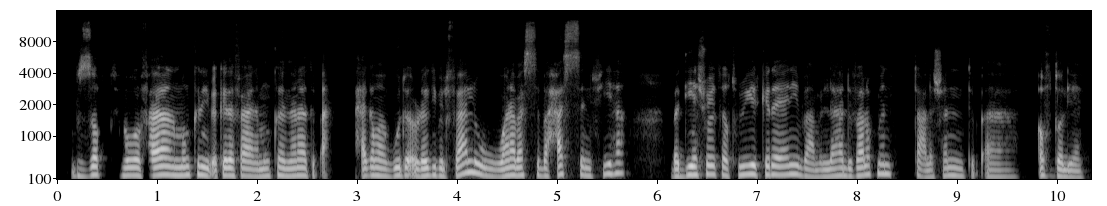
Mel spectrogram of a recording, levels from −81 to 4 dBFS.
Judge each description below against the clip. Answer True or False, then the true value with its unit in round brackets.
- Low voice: False (165 Hz)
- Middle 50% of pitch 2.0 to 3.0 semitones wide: True (2.7 semitones)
